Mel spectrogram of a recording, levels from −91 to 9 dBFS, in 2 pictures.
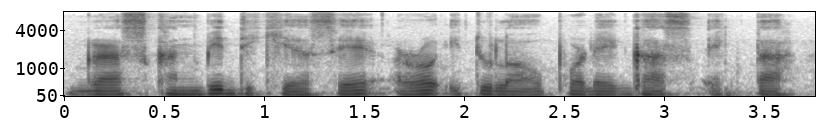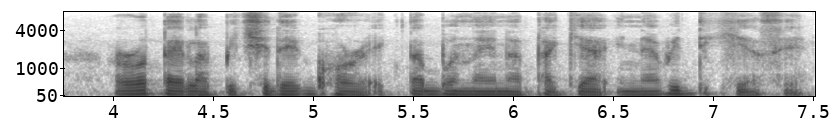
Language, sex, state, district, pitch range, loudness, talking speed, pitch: Nagamese, male, Nagaland, Kohima, 95-110 Hz, -20 LUFS, 190 wpm, 105 Hz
